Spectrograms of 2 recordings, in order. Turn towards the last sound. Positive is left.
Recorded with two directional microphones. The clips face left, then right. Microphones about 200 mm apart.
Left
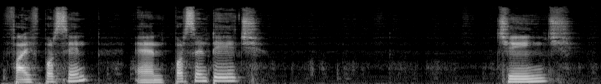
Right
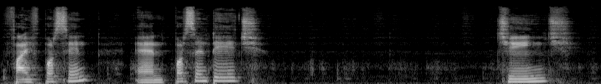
turn(degrees=40)  # may be behind; listen again after turning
